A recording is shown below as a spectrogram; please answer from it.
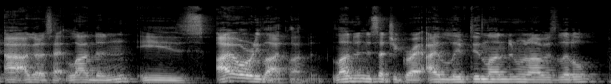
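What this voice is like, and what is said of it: Hoarse, sore-throated voice. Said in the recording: “am I sore just all over. Just, so you could be hearing that in my throat. ... I'm a little bit hoarse”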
